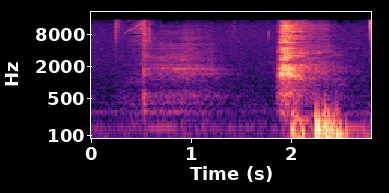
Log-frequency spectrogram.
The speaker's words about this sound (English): Deep breathing.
